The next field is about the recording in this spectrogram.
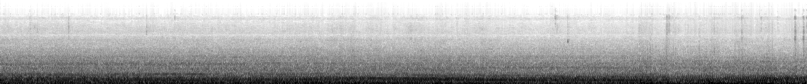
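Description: A steady low hum rides under the road and engine noise while cruising, holding fairly even throughout; the source isn't pinned down.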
